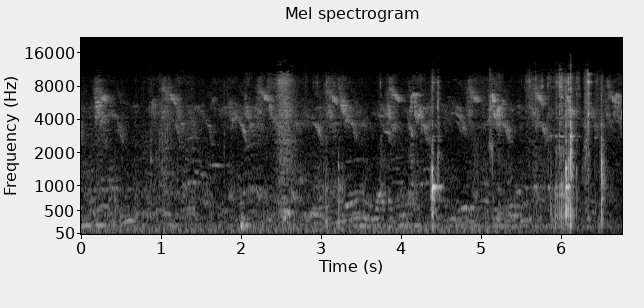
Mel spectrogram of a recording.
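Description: Small birds chirping, a steady run of quick falling chirps several times a second. A sharp click comes about two-thirds of the way in, and a few more near the end.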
